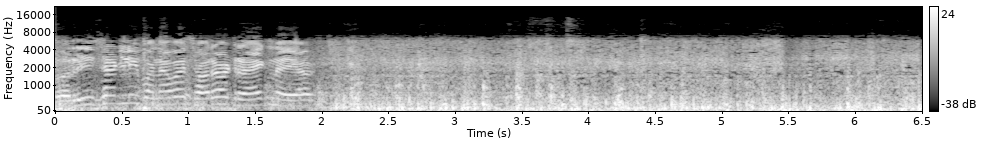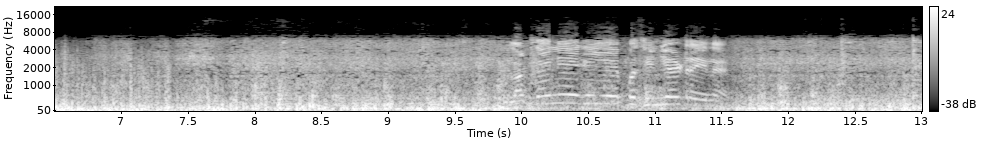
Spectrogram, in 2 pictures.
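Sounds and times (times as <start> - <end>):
train wheels rumbling on rail: 0.0 - 13.0
wind on microphone: 2.2 - 9.8.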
